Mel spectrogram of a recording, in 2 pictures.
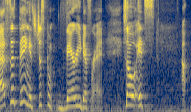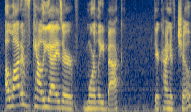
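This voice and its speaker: A woman with a fairly high pitch talks at a moderate pace in an animated tone and lively intonation, leaving long, frequent pauses. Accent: New York. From New York. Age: 40s. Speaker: radio DJ. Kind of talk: casual interview chat.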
